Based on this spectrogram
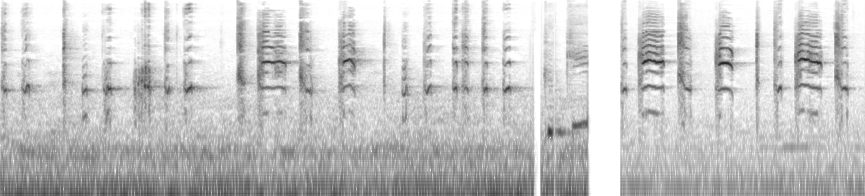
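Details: A yellow pet lovebird sings its cheerful 'kuki kuki' song: sharp, high chirps and short ringing notes in quick irregular bursts, with a brief break partway. People laugh in the background over a low hum.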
